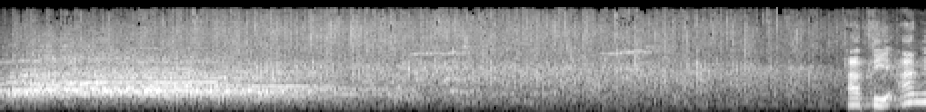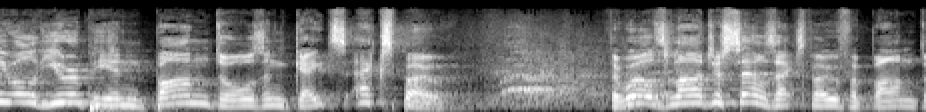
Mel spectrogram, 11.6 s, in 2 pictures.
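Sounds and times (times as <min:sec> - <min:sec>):
live audience applauding: 0:00.0 - 0:05.6
speech: 0:05.3 - 0:08.8, 0:09.6 - 0:11.5
laughter: 0:08.8 - 0:10.2.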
